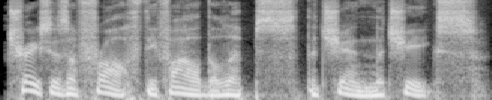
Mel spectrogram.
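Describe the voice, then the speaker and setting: A man narrating a horror story, reading in a measured, dramatic way. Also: on the low side, animated, a bit bright, slightly rough, dry recording, studio quality.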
